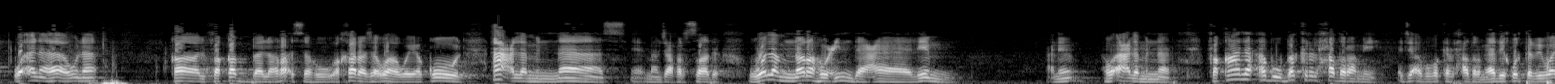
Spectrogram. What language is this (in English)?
Arabic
